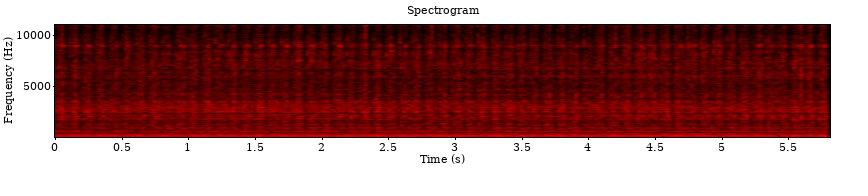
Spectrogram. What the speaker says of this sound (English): I'm gonna sew forward and back stitch.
